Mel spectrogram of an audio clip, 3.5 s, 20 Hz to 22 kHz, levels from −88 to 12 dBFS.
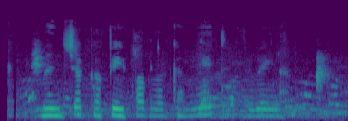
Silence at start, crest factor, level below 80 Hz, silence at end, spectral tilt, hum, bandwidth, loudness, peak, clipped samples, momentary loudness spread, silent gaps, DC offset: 0.05 s; 18 dB; -82 dBFS; 0 s; -4.5 dB/octave; none; 11 kHz; -35 LUFS; -16 dBFS; under 0.1%; 12 LU; none; under 0.1%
